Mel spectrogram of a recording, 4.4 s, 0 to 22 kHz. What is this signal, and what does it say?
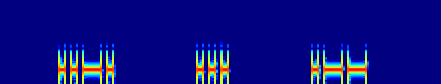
Morse code, heard as a keyed tone, about 20 wpm, spaced as for 8 wpm, 700 Hz. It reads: FSW
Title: 138 Lesson 23e - Letter f - Three Characters 20wpm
